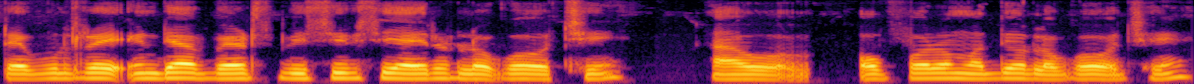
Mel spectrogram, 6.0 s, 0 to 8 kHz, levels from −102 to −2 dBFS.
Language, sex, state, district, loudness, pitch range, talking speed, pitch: Odia, male, Odisha, Malkangiri, -14 LUFS, 125-140 Hz, 140 wpm, 135 Hz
